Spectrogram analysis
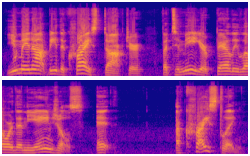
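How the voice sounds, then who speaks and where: A man performs an older, hard-bitten lawyer for a storybook reading. He declaims with emphatic admiration in a raised pitch. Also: big pitch swings, normal speed, a bit bright. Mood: fervent. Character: aging, hard-bitten, adoring male tax lawyer.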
